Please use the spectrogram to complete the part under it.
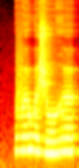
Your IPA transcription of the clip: vəwə ʒoɣə

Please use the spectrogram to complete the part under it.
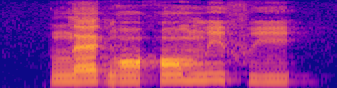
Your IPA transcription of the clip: nɛ˧ɡɔ̃˧hɔ̃˦ mi˦fi˧

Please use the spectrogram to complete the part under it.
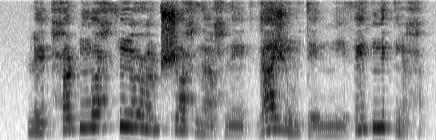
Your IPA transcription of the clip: ɳɛ̃˩ʔħɔ˥ʈ ŋɔ˥ħθũ˥ ʕũ˥ʈʃɔ˥ħ ðã˩ħðẽ˩ʔ ɡa˥ʒũ˩ te˩nn̪i˩θẽ˥tŋɪ˥t ĩ˩ħ

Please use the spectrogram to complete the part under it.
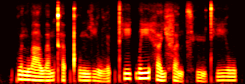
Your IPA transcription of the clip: kʷɐ˧nwaː˨wɐ˧mkʰɐ˨p̚ kʷʰɪ˨ŋjiː˨˩wlɵ˧t̚ t̪ʰiː˥k̚wiː˥hɐ˨˧j fɐ˨˩nt͡sʰyː˨˩t̪ʰiː˧w

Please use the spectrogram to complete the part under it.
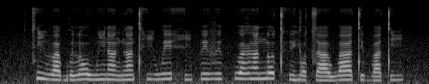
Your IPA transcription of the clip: t͡sĩ˦˨βa˨ɡʷɪ˨lɔ˦˨ wĩ˨ɾã˨ ɡã˨tʰi˨ we˦hi˨ pe˦ve˦kʷa˦ ɣã˦nɔ˦tʰɪ˨ jɔ˨t͡saː˨waː˦tɪ˨ ba˨ti˦

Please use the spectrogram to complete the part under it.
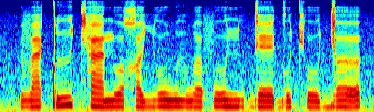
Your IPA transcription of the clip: vaǃɯ cʰan̪o χʌʎo wɯwʌfoɲu ɡɛɡocʰo ɟʌ

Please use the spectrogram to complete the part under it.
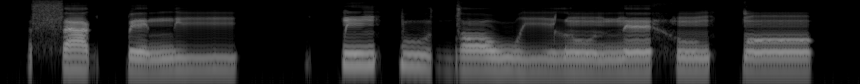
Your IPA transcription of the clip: sa˧k͡pe˨ni˧ | k͡pĩ˦k͡pu˦˨ dɔ˧ wi˨lũ˨nɛ̃˧hũ˦ k͡pɔ̃˦

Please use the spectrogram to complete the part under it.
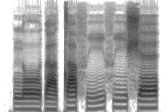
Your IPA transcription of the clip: noː˨ɗa˨ ta˧fiː˨˦fiː˦ ʃɛ˦

